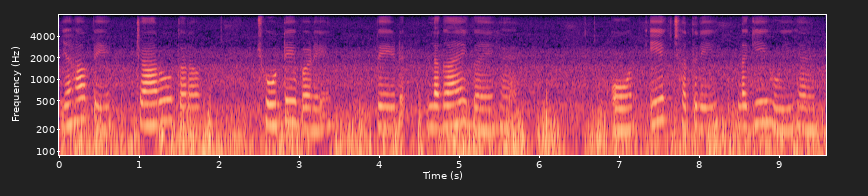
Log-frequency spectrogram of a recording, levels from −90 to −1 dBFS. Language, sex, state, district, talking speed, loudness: Hindi, male, Rajasthan, Bikaner, 100 wpm, -18 LUFS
